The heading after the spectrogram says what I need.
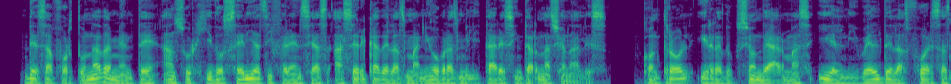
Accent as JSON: {"language": "Spanish", "country": "Panama", "said": "soy consciente de mis responsabilidades como funcionario panameño y como ciudadano."}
